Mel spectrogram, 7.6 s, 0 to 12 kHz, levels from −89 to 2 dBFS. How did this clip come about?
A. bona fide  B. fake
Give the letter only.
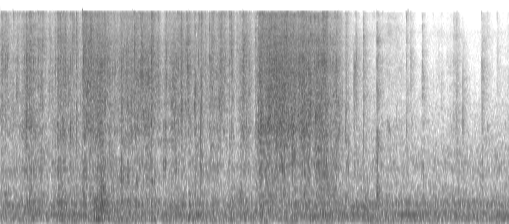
A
